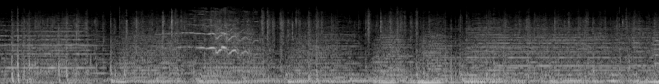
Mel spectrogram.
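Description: Horses galloping, their hooves clip-clopping, with a horse whinnying about two seconds in, all over music.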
